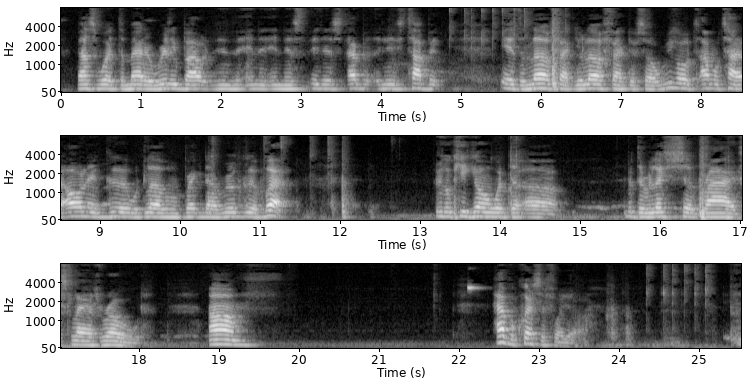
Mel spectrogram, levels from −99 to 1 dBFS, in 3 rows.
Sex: male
